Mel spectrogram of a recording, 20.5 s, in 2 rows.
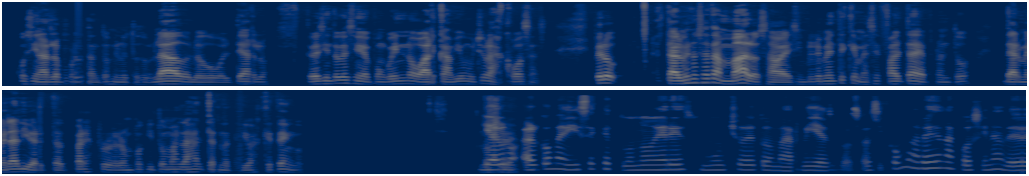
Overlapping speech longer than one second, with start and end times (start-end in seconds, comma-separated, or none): none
